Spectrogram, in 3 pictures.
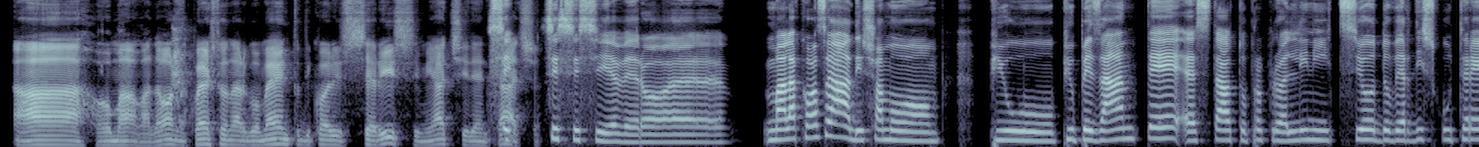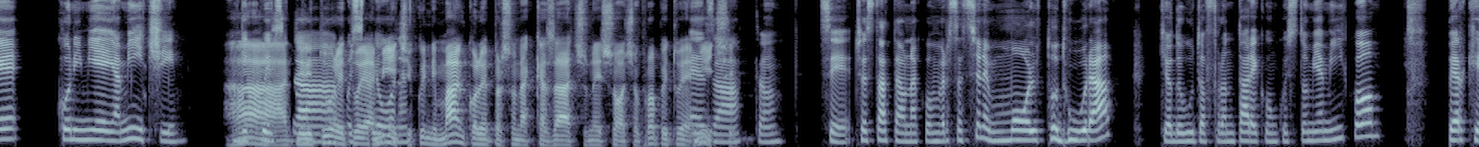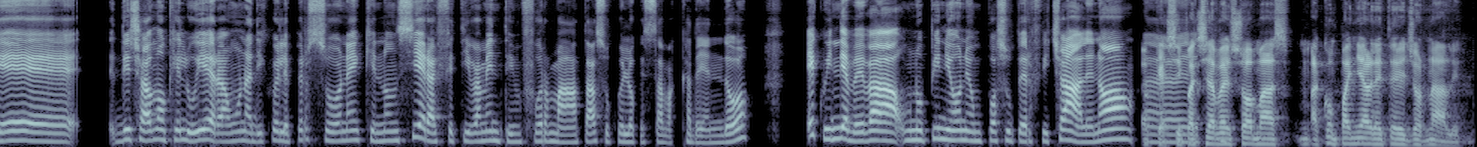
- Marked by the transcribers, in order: surprised: "Ah! Oh, Ma Madonna!"; other background noise
- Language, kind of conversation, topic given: Italian, podcast, Raccontami un episodio in cui hai dovuto difendere le tue idee?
